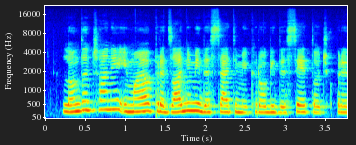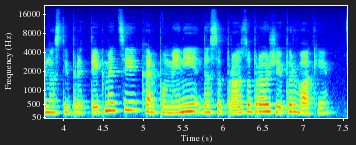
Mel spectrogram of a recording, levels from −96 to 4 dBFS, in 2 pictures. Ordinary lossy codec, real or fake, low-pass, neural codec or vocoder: none; real; 19.8 kHz; none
